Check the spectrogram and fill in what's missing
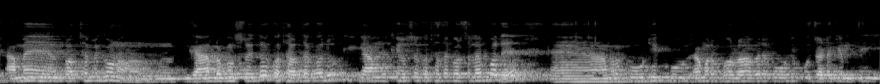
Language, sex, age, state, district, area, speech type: Odia, male, 18-30, Odisha, Khordha, rural, spontaneous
